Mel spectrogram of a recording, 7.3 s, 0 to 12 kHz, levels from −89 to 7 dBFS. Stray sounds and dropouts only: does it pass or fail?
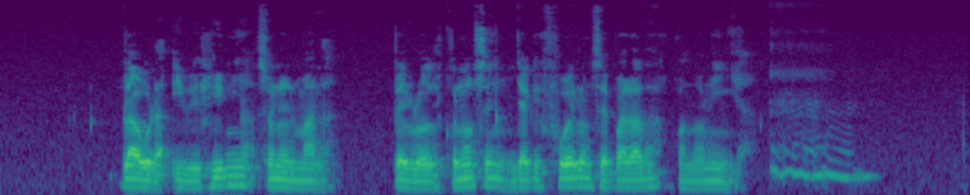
fail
